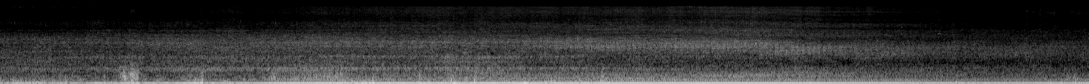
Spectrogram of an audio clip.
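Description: New Holland T7 tractor engine running as the tractor drives past towing a folded Case IH field cultivator, growing louder as it comes by. There is a single clank about a second in, and in the second half a higher whine slides down in pitch.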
